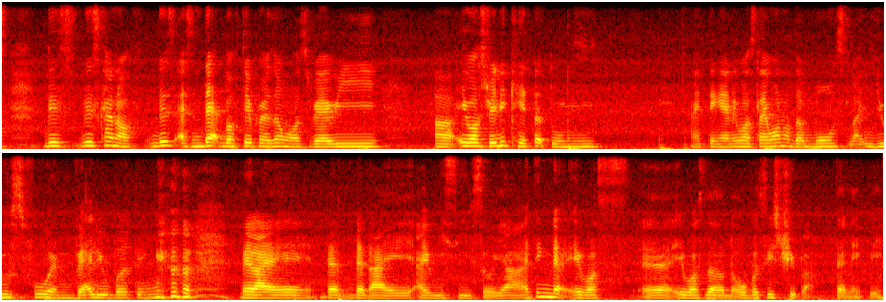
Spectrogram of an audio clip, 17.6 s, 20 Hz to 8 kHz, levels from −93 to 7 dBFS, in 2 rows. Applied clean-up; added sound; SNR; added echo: none; none; none; none.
